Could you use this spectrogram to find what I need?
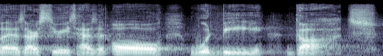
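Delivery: usual speaking voice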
